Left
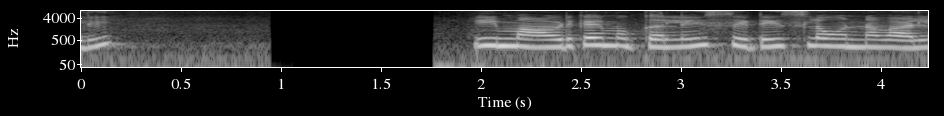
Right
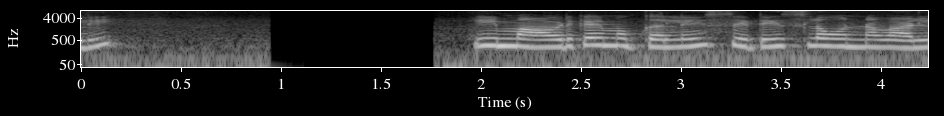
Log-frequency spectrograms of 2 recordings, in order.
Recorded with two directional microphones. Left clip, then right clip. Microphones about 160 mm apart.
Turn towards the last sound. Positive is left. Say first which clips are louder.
# left 3 dB
turn(degrees=20)  # may be behind; listen again after turning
